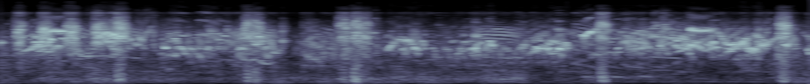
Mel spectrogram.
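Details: Many budgerigars in an outdoor colony chattering: rapid twittering and warbled notes, with sharp clicking or scratching sounds cutting through the flock noise now and then.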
